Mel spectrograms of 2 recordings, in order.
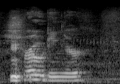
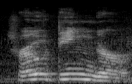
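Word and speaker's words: Schrödinger: Schrodinger. Well, there's a G there. Schrodinger. Oh, there's a G that's pronounced differently.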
